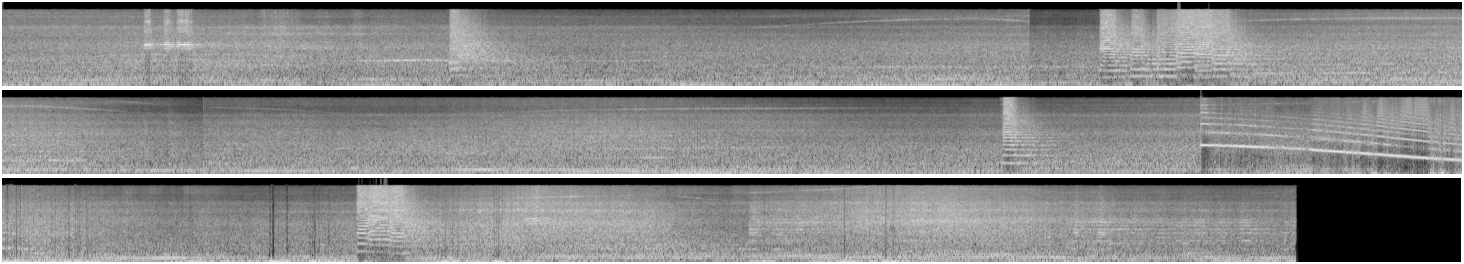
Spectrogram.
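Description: A convoy of heavy trucks running past, their engines rumbling, with several short horn blasts honked at intervals and, about two-thirds through, a siren tone falling in pitch.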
